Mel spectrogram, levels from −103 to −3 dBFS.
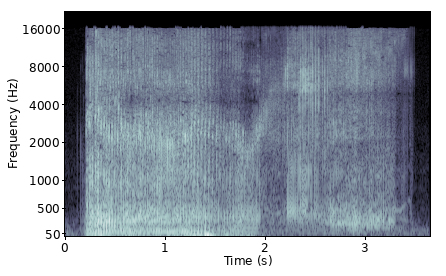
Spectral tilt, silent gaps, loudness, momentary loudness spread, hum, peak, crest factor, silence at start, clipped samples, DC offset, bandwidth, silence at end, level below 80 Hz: -3 dB/octave; none; -21 LUFS; 11 LU; none; 0 dBFS; 22 dB; 0.2 s; under 0.1%; under 0.1%; 17 kHz; 0.2 s; -32 dBFS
